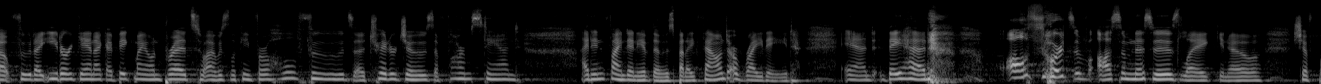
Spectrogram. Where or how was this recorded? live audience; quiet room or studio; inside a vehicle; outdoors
live audience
